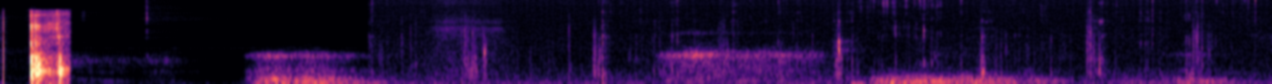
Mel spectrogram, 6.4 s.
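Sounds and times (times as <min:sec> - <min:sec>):
chewing tomato and egg stir-fry: 0:01.8 - 0:06.3.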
